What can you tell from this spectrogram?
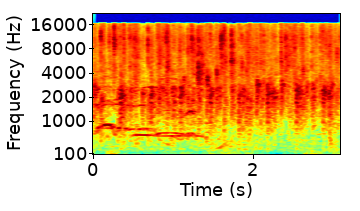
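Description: Sustained audience applause at a comedy show as a comedian is introduced, a dense, steady wash of clapping at a loud, even level, with a few faint whistles or cheers rising through it for the full three seconds.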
